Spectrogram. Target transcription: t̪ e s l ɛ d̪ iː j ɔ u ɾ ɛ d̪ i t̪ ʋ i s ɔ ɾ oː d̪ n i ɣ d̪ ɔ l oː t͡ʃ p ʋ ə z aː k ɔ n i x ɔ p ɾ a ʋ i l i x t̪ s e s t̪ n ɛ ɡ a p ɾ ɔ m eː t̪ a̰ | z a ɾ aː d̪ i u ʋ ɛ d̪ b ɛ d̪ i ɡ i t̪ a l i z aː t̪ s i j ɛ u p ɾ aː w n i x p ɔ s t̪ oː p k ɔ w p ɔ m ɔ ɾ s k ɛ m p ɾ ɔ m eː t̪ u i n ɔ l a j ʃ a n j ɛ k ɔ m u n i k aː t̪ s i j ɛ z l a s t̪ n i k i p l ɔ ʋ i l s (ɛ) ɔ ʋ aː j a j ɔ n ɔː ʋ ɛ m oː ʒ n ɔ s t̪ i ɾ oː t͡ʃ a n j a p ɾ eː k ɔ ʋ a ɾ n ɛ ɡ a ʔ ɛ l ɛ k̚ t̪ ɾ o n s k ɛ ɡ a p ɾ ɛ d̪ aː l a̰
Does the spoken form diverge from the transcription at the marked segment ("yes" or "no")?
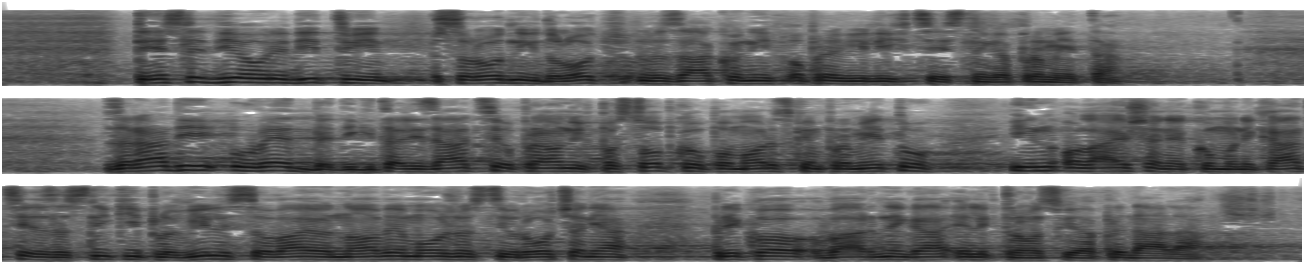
no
